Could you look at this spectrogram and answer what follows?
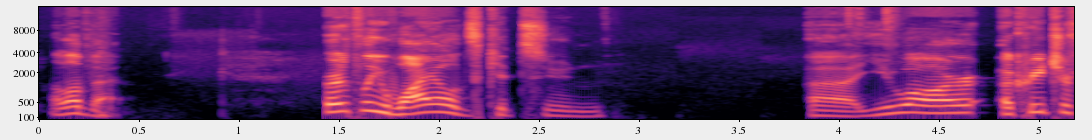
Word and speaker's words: kitsune: wind could soon uh kitsune they pronounce the e so i'm just trying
